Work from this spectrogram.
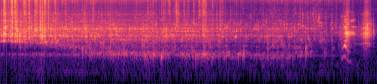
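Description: Water is poured off washed maize and beans for githeri. A steady rushing stream splashes out for several seconds, then ends with a few louder sloshes and drips.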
